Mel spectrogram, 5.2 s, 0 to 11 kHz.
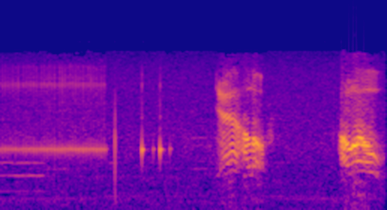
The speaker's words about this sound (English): So I found a phone and called Villa 3 at the Wilshire Gardens.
